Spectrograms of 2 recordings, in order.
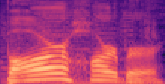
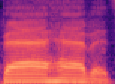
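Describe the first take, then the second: First: The R sounds after the vowels are pronounced. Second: The R sounds after the vowels are dropped. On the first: "is the R. You'd be like Bar Harbor" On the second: "but there's like"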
